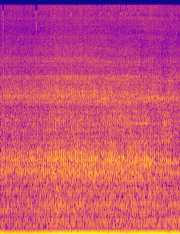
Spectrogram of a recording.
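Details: Engine at idle: fast, light chatter of two or three taps a second over deep steady hum, near the belt pulleys; alternator ruled out, tensioner pulley being checked next.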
